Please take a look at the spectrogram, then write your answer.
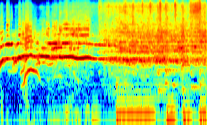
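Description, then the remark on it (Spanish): A group of voices gathered around a barbecue shouts a loud cheer together, the pitched yelling rising and holding steady for a few seconds over a rumbling crowd-like background. “Y aprovechen, ahora quiero escucharlo a ustedes, pues si están todos ahí reunidos, a ver, el grito, el grito, el grito, el grito.”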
